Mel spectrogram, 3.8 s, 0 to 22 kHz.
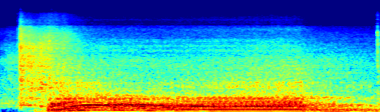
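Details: BMW 114i with swapped M140i engine, keyless start by pressing brake after refuelling: starter spins briefly, catches at once, smooth even idle, no knocks; normal start; owner suspects faulty fuel sender misread quarter tank.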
